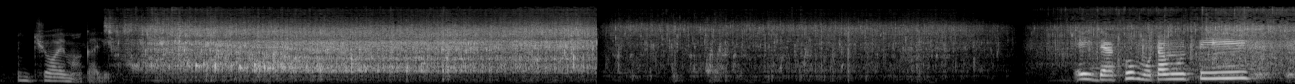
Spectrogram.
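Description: Hot oil sizzles loudly as fish fries in a pan.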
